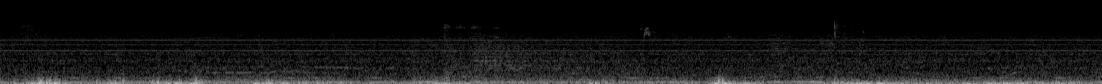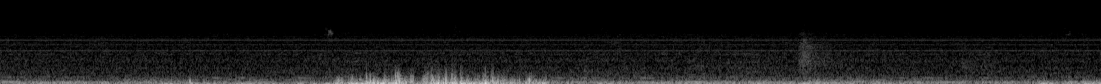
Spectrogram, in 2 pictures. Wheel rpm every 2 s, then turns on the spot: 0, 0, 0, 0, 0, 0, 0, 0, 0, 0, 0.
none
